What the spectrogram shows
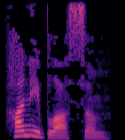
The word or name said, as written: honeyblossom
